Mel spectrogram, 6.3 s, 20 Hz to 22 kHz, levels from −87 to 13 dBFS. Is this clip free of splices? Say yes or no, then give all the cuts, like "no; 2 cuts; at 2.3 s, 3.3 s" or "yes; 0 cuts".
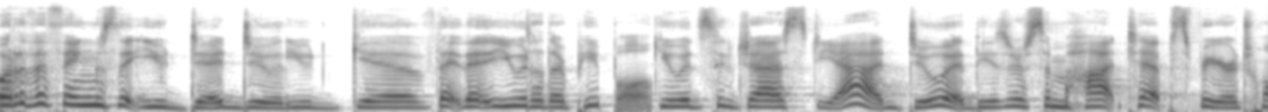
no; 3 cuts; at 1.4 s, 2.6 s, 3.2 s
